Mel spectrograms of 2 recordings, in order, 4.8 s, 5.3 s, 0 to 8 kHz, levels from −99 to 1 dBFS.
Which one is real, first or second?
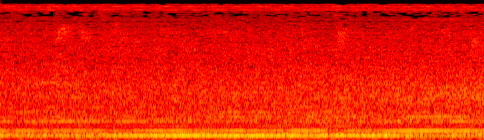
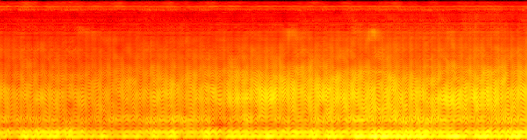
first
